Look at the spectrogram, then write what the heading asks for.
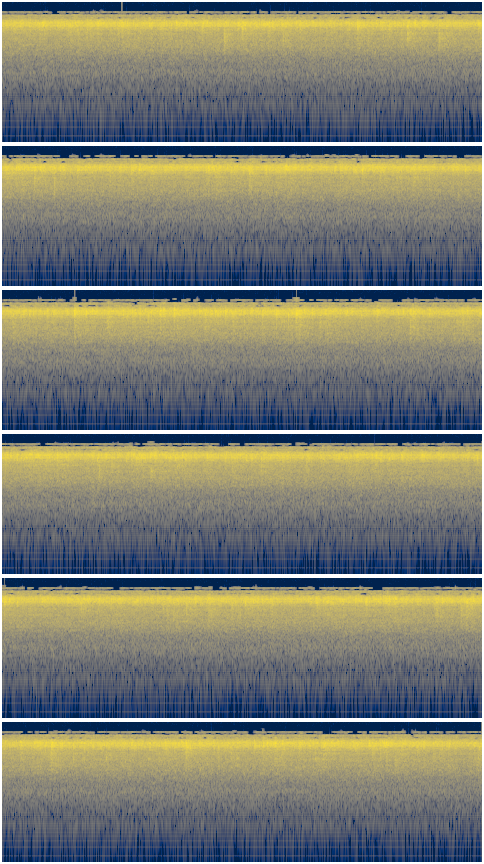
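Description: Rain falling steadily: an even, unbroken hiss, brightest in the high treble.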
